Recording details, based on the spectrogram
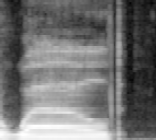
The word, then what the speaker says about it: world: 哇哇，在这个哇的声音之中呢，再去找这个舌侧音，那发出来的音呢，应该就是 world world，再加上语调哈，world da world world world，啊，一定要注意是这样的发音。在发这个音的时候一定不要丢了舌侧音了，不然就会变成 WORD word 那个单词了，一定是 world 再加舌侧音 world world。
